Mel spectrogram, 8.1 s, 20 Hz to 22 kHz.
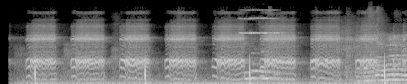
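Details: Infant in respiratory distress with expiratory grunting: short voiced grunt with each breath out, about 60 a minute.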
